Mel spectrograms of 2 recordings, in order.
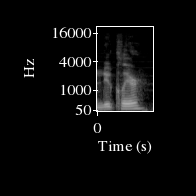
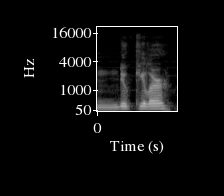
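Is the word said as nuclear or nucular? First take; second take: nuclear; nucular. First: The word is said in the standard way. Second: The word is said with an extra middle vowel. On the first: This is the usual way to say it. "instead of nuclear" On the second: This is how a politician said it. "why he said nuclear"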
